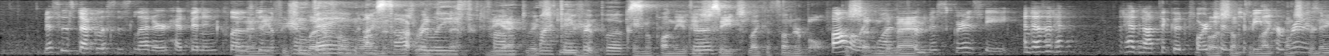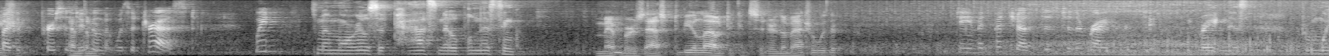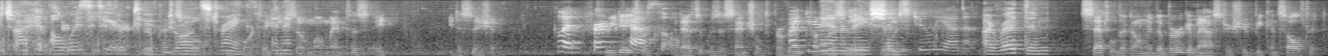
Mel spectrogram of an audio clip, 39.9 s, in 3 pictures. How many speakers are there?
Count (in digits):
3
